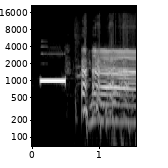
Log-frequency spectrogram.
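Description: A single loud, steady censor bleep, a pure high tone lasting under half a second, cuts off abruptly before a person's voice comes in with a drawn-out sound.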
